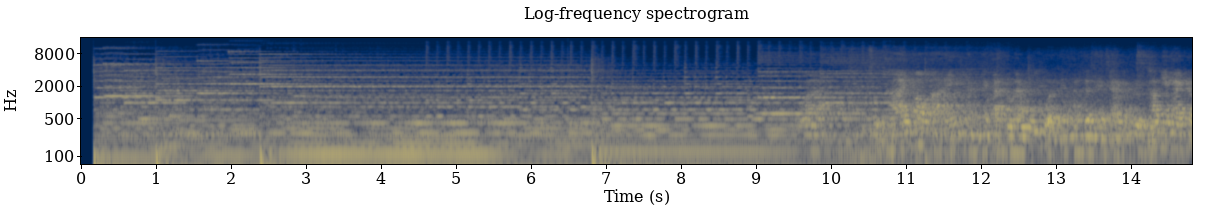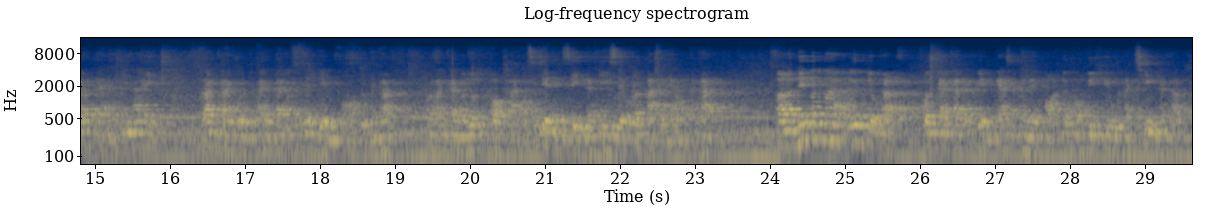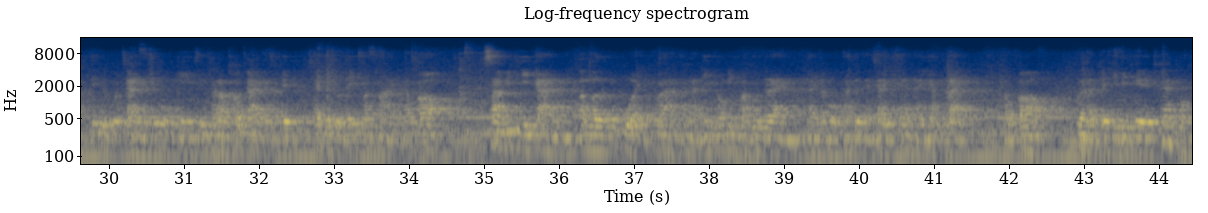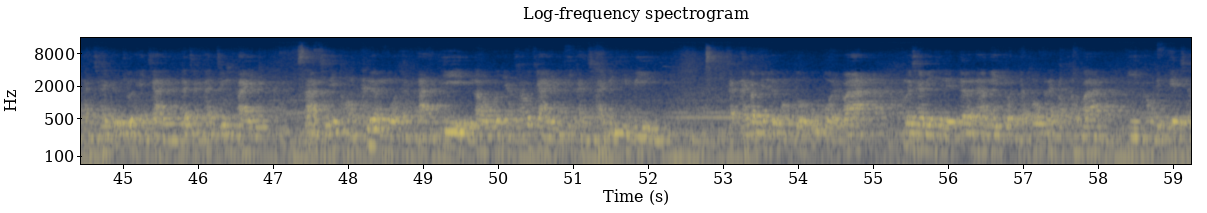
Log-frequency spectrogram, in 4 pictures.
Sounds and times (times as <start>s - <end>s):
Background music: 0.2s - 15.0s.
